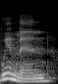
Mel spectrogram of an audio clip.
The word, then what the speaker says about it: women: the spelling rules more, where we do have the a for man and the for men. But in women, we don't follow that rule. We just have the I sound in that second syllable.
